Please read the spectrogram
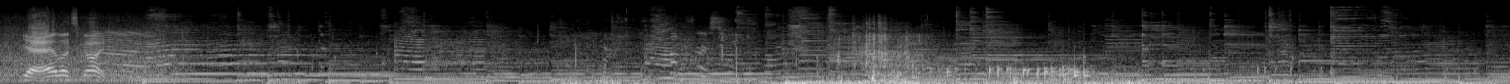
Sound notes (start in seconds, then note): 2.3 twangy guitar music; 7.7 water splashes; 11.3 twangy guitar music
